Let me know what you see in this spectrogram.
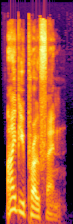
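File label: "ibuprofen", British English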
